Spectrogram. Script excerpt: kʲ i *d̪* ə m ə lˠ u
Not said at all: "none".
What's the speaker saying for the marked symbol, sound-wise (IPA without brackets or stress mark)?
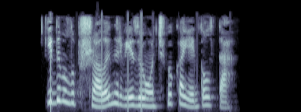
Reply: d̪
